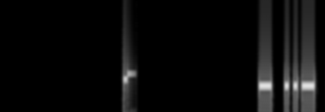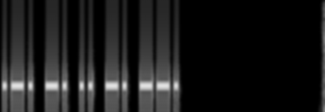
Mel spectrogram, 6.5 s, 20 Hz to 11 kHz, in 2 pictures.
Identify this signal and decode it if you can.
Morse code, heard as a keyed tone, about 28 wpm, 700 Hz. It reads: TURNING
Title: ING Suffix - Top 100 Words with Base Words 28wpm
